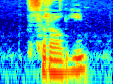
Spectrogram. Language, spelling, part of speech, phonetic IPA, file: Polish, srogi, adjective, [ˈsrɔɟi], LL-Q809 (pol)-srogi.wav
